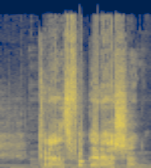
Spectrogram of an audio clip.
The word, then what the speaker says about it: Transfăgărașan: Transfogaraszan, bo taka jest prawidłowa wymowa nazwy tej drogi, przez lata był uznawany za jedną z najpiękniejszych dróg świata.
